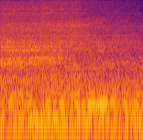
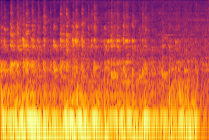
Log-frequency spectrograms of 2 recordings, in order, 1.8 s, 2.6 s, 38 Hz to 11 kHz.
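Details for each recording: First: 1976 Chevy Chevelle Malibu V8 with newly installed Edelbrock intake manifold and carburetor: even, deep rumble holding steady but a touch fast; idle could go lower, mixture not quite right yet, air idle screws to be adjusted. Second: 1976 Chevy Chevelle Malibu V8 with newly installed Edelbrock intake manifold and Edelbrock four-barrel carburetor, timing basically unchanged, warming up: deep, steady idle with slight lope and a blip; runs even, four barrels working, air mixture still to be tuned.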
